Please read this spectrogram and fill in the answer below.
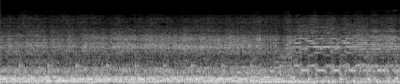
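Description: Heavy metal band playing live, loud distorted electric guitars strummed over bass, with held guitar notes coming in about three seconds in.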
